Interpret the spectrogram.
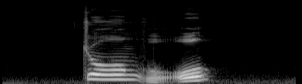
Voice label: "中午", Zhōngwǔ

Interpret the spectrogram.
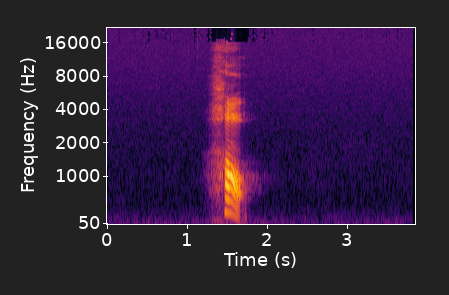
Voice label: "号", Hào; Kata benda; Nomor

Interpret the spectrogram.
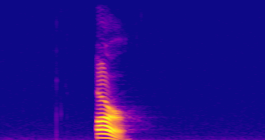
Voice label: "二", Èr

